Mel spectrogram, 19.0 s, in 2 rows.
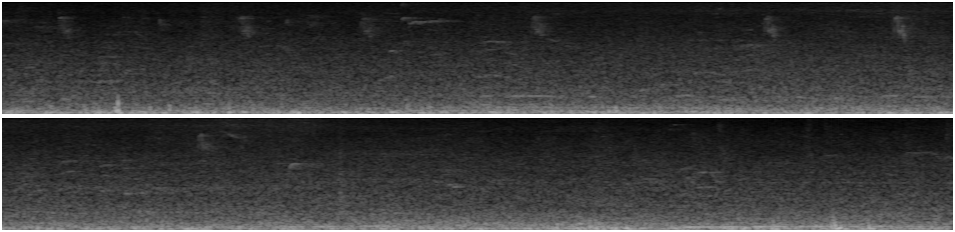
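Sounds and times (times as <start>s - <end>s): low rumble of city noise: 0.0s - 19.0s.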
